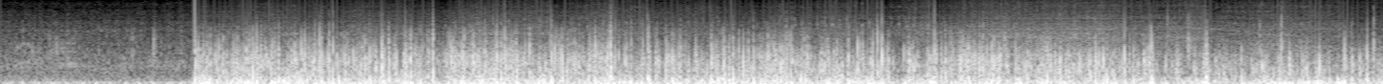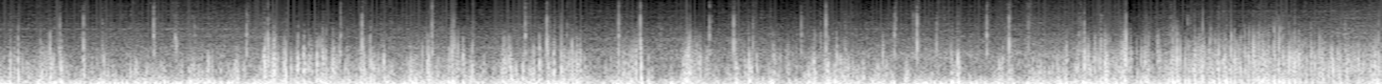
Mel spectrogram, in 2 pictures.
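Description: A horse's hooves clop on pavement.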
